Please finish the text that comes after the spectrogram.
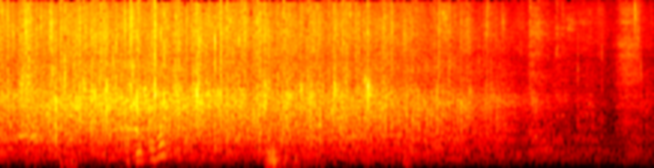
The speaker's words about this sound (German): Er kommt gerne mal nach vorne. Also fetten Applaus für die Freiwilligen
